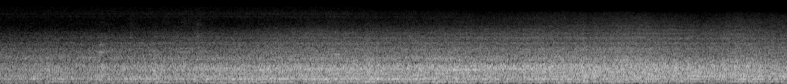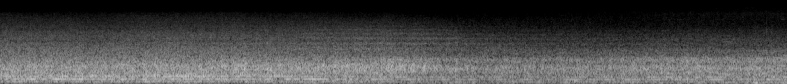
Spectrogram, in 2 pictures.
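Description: Electric commuter train passing on the track below, a steady rumble of wheels on rails. It grows louder from about two seconds in, stays at its loudest through the middle, and fades after about twelve seconds.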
